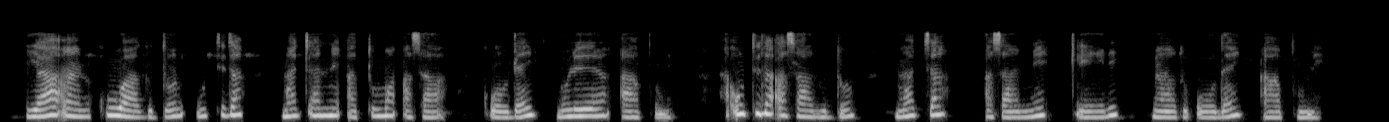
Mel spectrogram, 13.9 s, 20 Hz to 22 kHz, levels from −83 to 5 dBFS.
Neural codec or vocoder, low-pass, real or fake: codec, 24 kHz, 3 kbps, HILCodec; 7.2 kHz; fake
